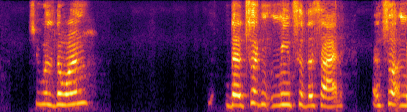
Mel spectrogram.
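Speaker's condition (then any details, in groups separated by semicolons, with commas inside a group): Cerebral palsy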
